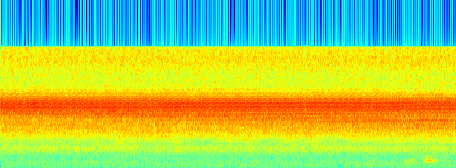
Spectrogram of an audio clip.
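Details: Cicada recorded in Ibaraki Prefecture, Japan: a continuous, very high, even hissing shrill with no breaks, like steady steam, holding the same pitch throughout.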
